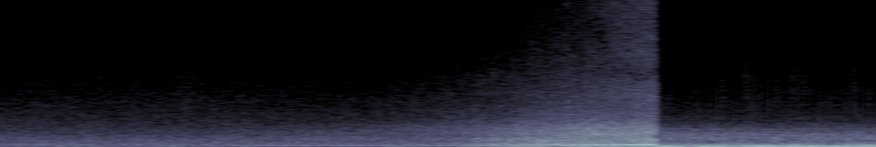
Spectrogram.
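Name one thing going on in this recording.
A truck engine grows louder as it approaches along a road and roars past.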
